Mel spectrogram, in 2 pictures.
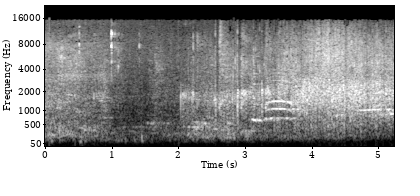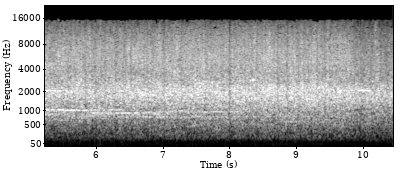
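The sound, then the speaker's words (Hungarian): A large crowd breaks into sustained applause, thanking Pope Francis for his words and his blessing; it swells after a couple of seconds and stays loud and dense, with a few faint tonal sounds and voices barely audible beneath the clapping. “Mai napon is tapssal köszönik meg Ferenc pápa szavait, az ő áldását.”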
